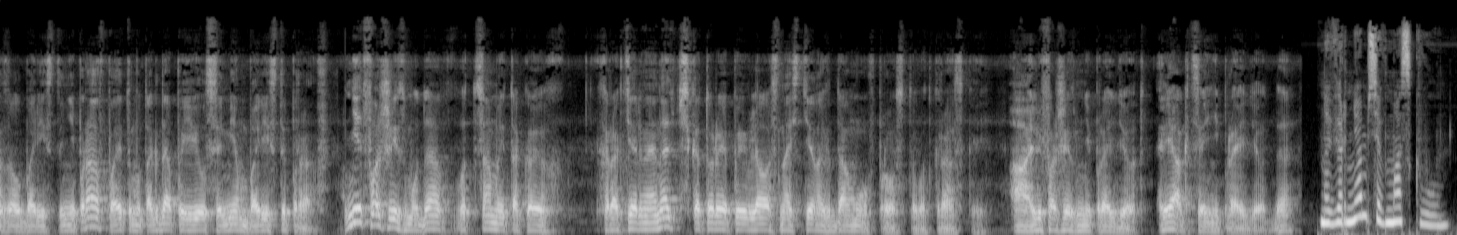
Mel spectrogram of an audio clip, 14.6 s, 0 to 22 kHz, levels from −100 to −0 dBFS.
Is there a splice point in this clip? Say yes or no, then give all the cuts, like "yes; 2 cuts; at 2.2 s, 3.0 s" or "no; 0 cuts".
yes; 1 cut; at 13.0 s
